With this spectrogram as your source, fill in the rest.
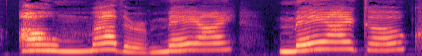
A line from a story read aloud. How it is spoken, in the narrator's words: cried Prudence, her eyes dancing with excitement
